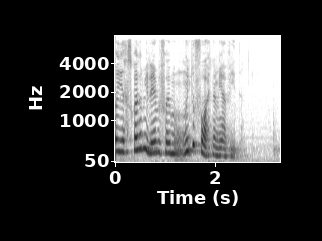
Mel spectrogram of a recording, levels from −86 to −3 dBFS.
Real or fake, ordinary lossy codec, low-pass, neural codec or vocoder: real; none; 7.2 kHz; none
